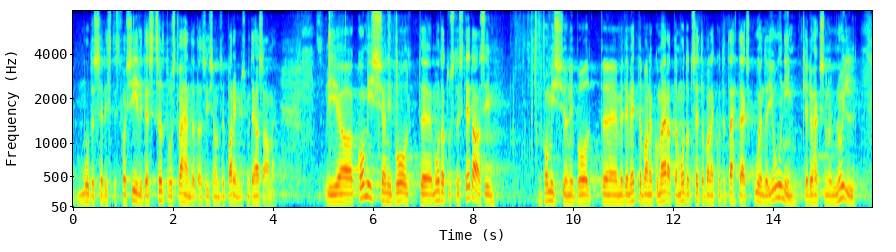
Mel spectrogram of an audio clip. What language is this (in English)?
Estonian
